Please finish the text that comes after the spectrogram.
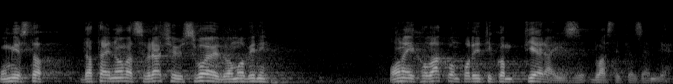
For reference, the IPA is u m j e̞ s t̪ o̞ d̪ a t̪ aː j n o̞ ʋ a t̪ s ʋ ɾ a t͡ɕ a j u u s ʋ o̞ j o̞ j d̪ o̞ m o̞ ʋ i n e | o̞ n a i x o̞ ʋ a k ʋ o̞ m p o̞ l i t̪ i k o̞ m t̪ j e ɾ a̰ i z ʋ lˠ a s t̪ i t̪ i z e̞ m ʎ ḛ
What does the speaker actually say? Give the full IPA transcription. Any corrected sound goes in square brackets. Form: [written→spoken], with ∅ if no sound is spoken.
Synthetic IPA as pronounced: u m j e̞ s t̪ o̞ d̪ a t̪ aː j n o̞ ʋ a t̪ s ʋ ɾ a t͡ɕ a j u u s ʋ o̞ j o̞ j d̪ o̞ m o̞ ʋ i n [e→i] | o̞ n a i x o̞ ʋ a k ʋ o̞ m p o̞ l i t̪ i k o̞ m t̪ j e ɾ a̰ i z ʋ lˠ a s t̪ i t̪ [i→e] z e̞ m ʎ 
